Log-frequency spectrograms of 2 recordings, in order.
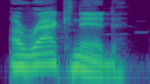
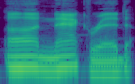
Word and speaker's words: arachnid: Scott, the word is arachnid. What did I say? Say it with arachnid. Every time I hear you pronounce anachrid, I don't say anachrid. I always say arachnid.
